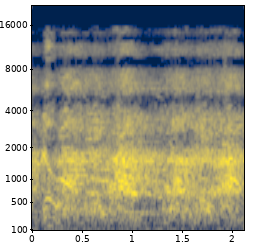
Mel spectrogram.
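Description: A concert crowd chants in unison, many voices rising and falling together in a rhythmic, sustained roar.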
